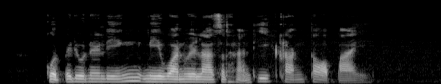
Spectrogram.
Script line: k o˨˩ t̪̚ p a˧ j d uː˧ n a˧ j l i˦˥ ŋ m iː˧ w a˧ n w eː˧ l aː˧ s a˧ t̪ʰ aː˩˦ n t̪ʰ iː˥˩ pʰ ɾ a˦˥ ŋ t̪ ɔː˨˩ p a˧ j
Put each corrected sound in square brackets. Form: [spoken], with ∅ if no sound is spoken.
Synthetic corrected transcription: k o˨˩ t̪̚ p a˧ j d uː˧ n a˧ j l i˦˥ ŋ m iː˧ w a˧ n w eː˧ l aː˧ s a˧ t̪ʰ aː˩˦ n t̪ʰ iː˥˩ [kʰ] ɾ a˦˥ ŋ t̪ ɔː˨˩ p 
